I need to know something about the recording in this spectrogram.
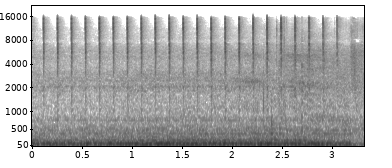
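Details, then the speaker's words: Boiler with two solenoids, pilot tube and HT-lead electronic ignition, after pulling out a wire that was shorting against the burner: crisp, even snapping about four a second over a low burner hum; ignitor now sparks every time. "as you can see now it's sparking every time"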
